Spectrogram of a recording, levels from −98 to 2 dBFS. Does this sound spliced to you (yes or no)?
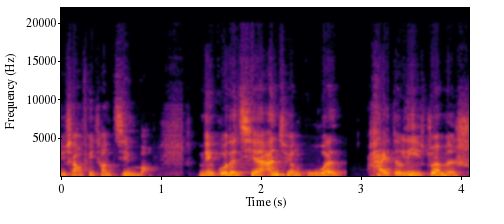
yes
